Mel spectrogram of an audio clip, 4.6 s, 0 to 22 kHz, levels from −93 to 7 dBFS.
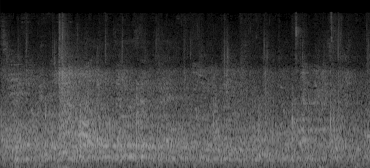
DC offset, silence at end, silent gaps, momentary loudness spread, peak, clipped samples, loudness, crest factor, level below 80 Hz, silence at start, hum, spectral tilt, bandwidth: under 0.1%; 0 s; none; 6 LU; -18 dBFS; under 0.1%; -36 LUFS; 18 dB; -58 dBFS; 0 s; none; -4 dB/octave; 16 kHz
